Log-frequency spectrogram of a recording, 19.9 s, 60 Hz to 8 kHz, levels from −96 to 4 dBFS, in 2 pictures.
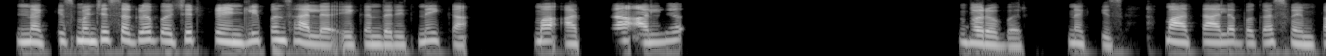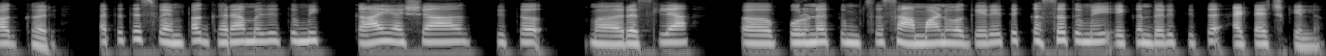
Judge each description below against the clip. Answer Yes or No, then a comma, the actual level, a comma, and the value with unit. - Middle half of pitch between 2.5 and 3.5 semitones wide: Yes, average, 2.9 semitones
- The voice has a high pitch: Yes, high, 205 Hz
